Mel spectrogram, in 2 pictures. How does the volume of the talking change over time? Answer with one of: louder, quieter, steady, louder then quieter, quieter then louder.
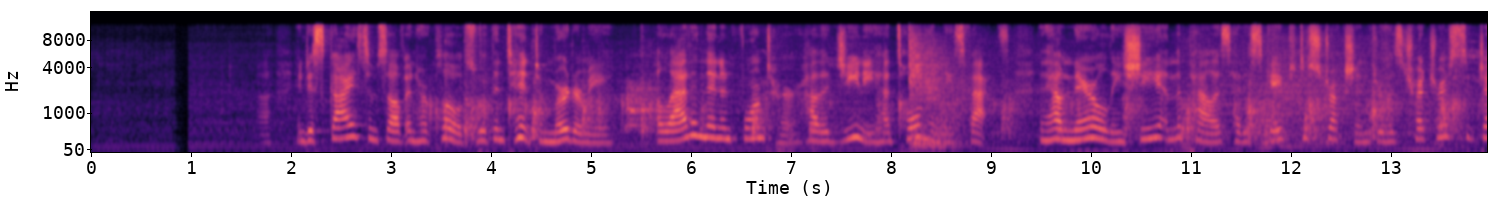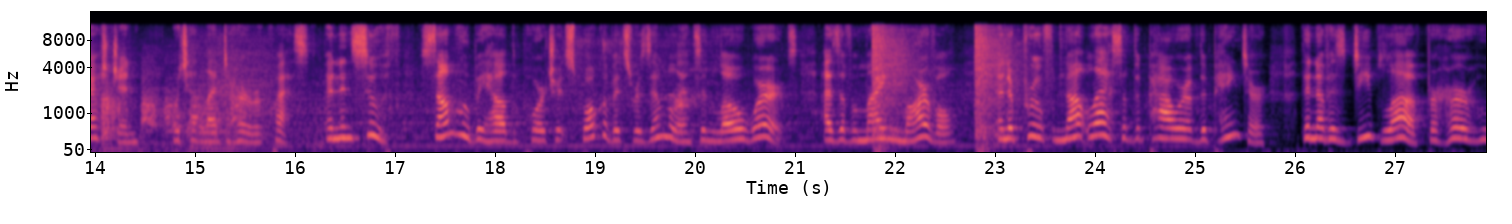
steady.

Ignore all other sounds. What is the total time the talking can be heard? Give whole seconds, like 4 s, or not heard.
26 s.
